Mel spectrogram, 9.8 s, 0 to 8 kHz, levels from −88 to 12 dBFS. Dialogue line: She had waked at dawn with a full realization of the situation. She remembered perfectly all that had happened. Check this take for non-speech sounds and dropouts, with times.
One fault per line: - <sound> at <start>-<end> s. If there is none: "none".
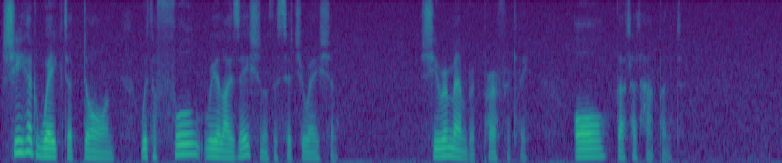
none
